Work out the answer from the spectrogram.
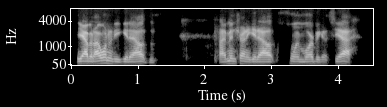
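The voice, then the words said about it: Out of breath while talking. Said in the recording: “that's why I kind of sound out of breath ... I'm actually currently hiking in our 19 degree Texas weather.”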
